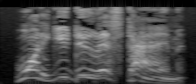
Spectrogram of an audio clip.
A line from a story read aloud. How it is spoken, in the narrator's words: Dean shouted at Percy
